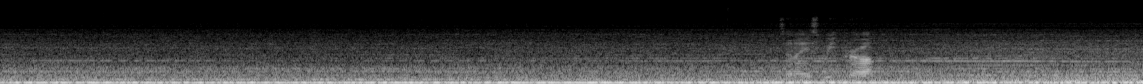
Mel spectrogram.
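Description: A combine harvester's engine drones while harvesting, heard from inside the cab.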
